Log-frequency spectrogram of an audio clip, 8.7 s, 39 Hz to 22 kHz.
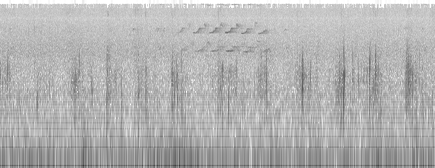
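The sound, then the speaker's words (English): A faint, very high-pitched black-and-white warbler trill of quick repeated notes rises briefly at Crane Lake in Bruce Peninsula National Park on July 29, 2020, nearly buried under loud, steady footsteps crunching through brush. “Okay, so we got a black and white warbler here.”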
